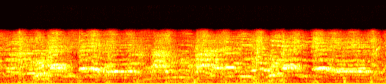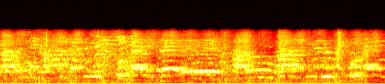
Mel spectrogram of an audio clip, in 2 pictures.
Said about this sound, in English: I remember panning my camera around, and I just see this crowd of people singing and dancing in the center of the tent. People are jumping up and down.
